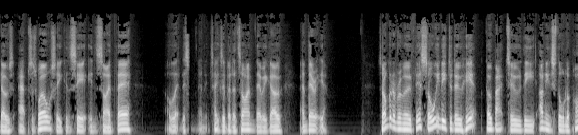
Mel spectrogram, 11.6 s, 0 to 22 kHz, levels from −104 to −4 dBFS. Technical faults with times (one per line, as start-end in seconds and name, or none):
3.72-3.79 damaged data in a compressed stream
6.41-6.47 damaged data in a compressed stream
